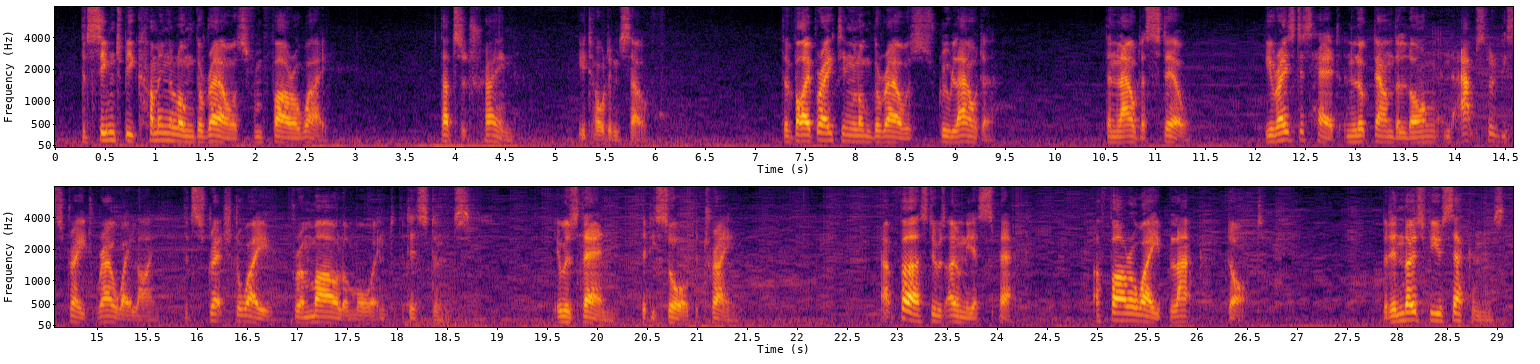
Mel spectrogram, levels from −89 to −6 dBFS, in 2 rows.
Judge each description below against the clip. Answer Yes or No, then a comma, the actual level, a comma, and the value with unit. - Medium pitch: No, low, 125 Hz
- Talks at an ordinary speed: Yes, average, 155 wpm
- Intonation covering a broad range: Yes, wide, 5.8 semitones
